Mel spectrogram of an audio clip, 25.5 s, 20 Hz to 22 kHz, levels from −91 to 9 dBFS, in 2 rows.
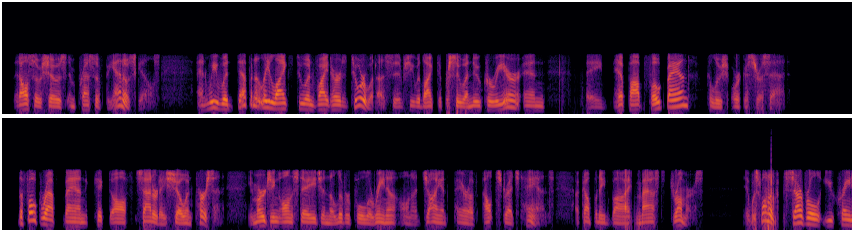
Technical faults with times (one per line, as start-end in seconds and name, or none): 6.66-6.83 bit errors on an ADPCM link
8.35-8.82 bit errors on an ADPCM link
11.16-11.47 bit errors on an ADPCM link
22.08-22.34 bit errors on an ADPCM link
23.90-24.49 bit errors on an ADPCM link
